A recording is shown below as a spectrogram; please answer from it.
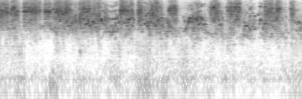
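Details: Happy budgie giving a continuous scratchy, rasping warble of high chirps and whistled squeaks, almost without gaps.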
